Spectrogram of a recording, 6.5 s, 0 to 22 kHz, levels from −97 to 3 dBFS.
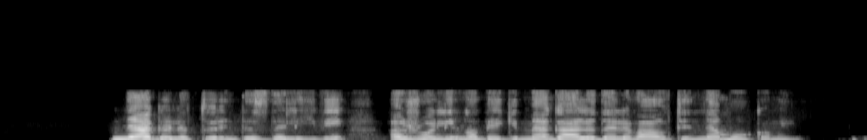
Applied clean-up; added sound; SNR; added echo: neural mask model Resemble Enhance denoiser.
